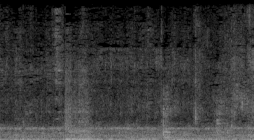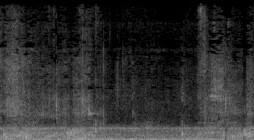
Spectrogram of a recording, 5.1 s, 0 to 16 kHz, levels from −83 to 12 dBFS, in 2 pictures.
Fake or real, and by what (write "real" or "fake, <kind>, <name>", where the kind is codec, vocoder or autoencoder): real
